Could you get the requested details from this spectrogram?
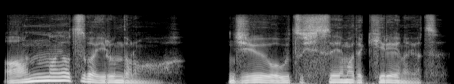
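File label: voice dia, voices heroes, Japanese; Mitra; kings raid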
